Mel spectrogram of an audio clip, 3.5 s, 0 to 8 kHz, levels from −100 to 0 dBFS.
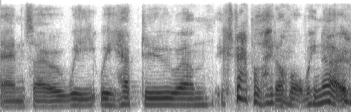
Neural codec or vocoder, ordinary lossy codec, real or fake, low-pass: none; Opus, 64 kbps; real; 7.2 kHz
